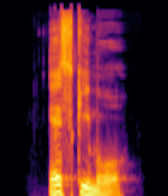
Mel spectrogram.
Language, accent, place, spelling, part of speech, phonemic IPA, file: German, Germany, Berlin, Eskimo, noun / proper noun, /ˈɛskimo/, De-Eskimo.ogg
- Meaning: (noun) Eskimo; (proper noun) Eskimo (language)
